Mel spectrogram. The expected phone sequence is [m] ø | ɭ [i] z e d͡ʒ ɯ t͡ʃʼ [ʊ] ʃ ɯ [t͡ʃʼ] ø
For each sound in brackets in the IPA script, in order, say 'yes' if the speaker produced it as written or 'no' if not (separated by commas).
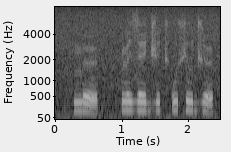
yes, yes, no, no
